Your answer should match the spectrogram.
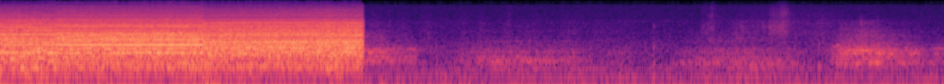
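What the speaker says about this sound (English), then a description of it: "I gotta get my heat gun out so that I can get that rim right there inside the bottom of this tube" A heat gun blows loudly and steadily for a few seconds while softening a plastic tube, then cuts off, leaving quiet handling sounds of the plastic.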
